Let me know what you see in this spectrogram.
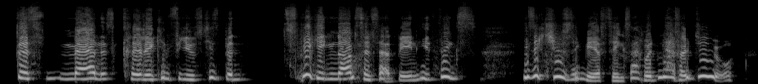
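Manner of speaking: very high-pitched pleading. Voicing a character pleading with the other guards: pleading with the guards. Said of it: "I'm gonna plead to the other bluecoats".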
